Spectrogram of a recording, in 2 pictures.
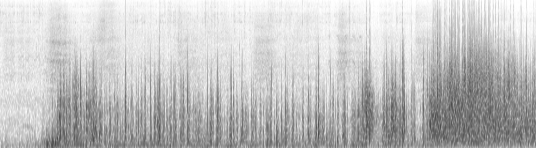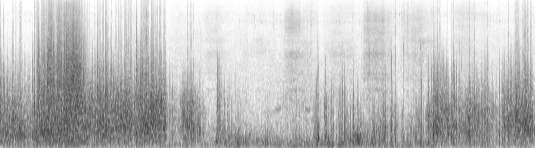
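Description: Wind buffets and rushes past a moving bicycle rider.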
